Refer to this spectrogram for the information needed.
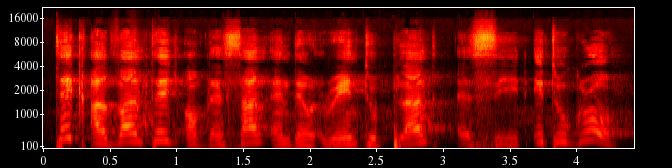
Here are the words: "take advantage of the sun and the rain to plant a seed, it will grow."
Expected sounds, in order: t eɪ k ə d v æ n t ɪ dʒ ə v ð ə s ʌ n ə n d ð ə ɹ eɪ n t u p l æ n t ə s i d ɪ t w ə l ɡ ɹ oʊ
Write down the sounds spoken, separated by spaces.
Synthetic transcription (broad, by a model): t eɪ k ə d v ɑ n t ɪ dʒ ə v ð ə s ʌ n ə n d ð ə ɹ eɪ n t u p l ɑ n t ə s i d ɪ t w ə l ɡ ɹ oʊ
